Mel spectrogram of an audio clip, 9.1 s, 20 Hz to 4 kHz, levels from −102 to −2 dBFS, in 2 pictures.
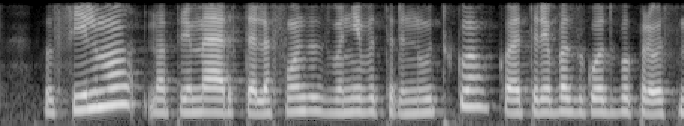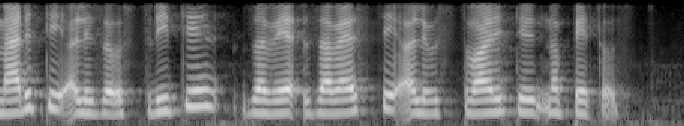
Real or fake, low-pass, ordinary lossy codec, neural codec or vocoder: fake; 3.6 kHz; none; codec, 24 kHz, 3.1 kbps, DualCodec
